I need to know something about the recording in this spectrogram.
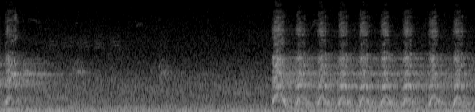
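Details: Nuisance barking from a dog: after a quiet stretch, a quick run of sharp yapping barks begins and continues steadily to the end, several barks per second.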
